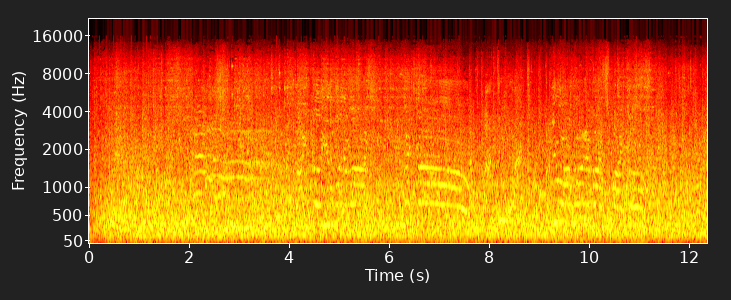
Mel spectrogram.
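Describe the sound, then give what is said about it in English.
A train rattles and shakes a bridge, giving a loud, steady clattering rumble that runs the whole way through, with faint high squealing tones drifting in and out above it. “Michael tries to compose himself to keep a grip on the bar as the train rattles and shakes the whole bridge.”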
